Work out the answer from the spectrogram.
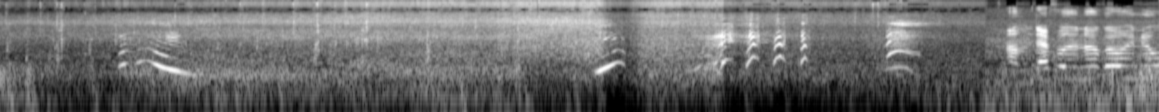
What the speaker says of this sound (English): It's a bit more windy out than I thought.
